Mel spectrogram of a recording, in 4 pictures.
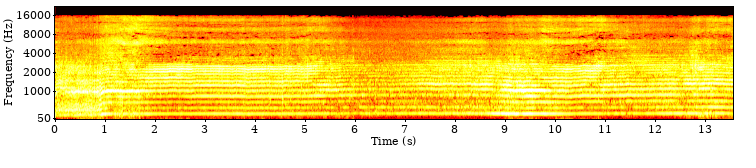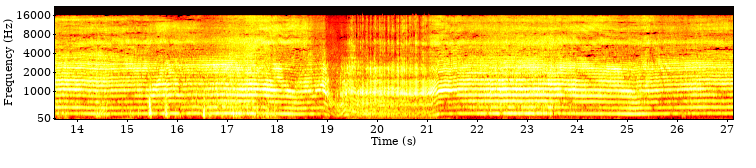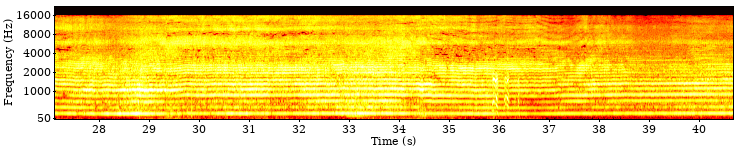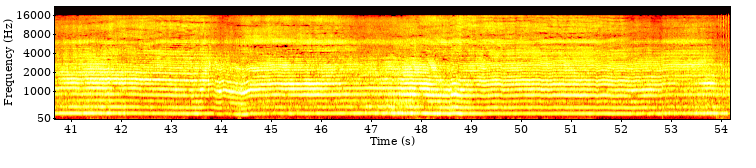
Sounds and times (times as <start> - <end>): Motorboat, speedboat: 0.0 - 54.1.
